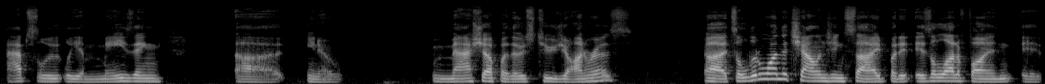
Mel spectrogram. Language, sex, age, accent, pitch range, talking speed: English, male, 40-59, American, 130-150 Hz, 150 wpm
